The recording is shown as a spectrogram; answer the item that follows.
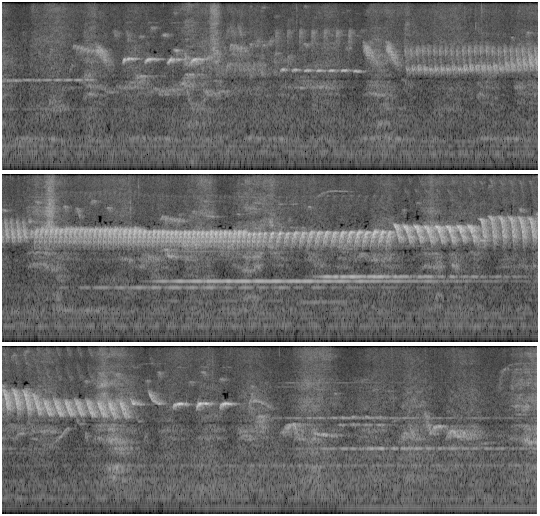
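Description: Garden birds chirping and singing, with a long, fast trill from about seven to fifteen seconds in as the loudest part. A steady low hum runs underneath.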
